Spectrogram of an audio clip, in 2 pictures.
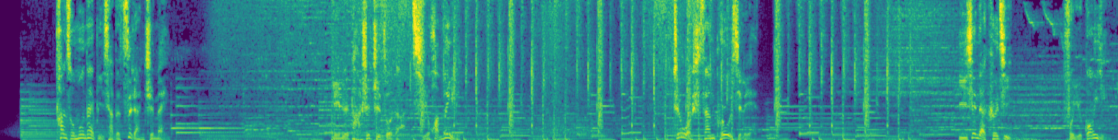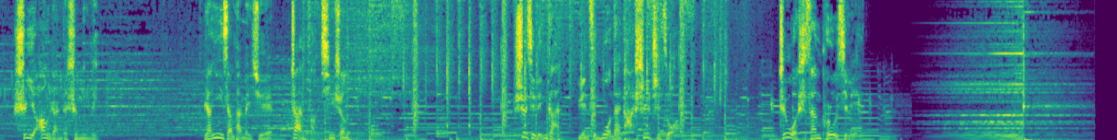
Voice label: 男 广告 手机 年轻; 真我13pro手机

